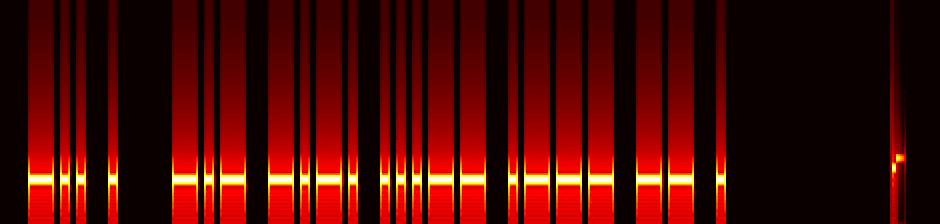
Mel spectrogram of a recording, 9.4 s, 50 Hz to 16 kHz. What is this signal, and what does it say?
Morse code, heard as a keyed tone, about 15 wpm, 700 Hz. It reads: DE KC3JME
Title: USA Callsign DE Callsign 15wpm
